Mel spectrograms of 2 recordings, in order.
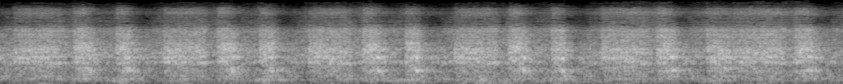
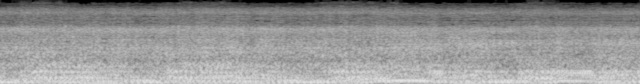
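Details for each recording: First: Honda Deauville motorcycle after carb clean, choke on, fuel pump not heard priming; slow, labored cranking about eighty strokes a minute with no firing, sounds unhealthy; battery and fuel pump issues suspected, fuel reaching the carbs. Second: Honda Deauville motorcycle after carb clean, choke on, first start with fuel pump reconnected and little fuel in carbs; steady, even engine note with no misses or knocks, runs smoothly and sounds healthy.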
